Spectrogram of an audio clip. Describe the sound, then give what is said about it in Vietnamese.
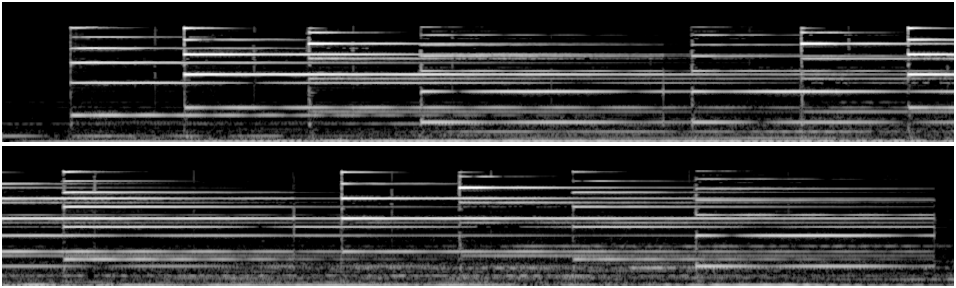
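A bell strikes repeatedly while a clock counts the hour at night in an old house. Its bright, ringing metallic tones come in a series of strokes at an uneven pace and overlap as they fade. A steady low hum runs underneath. “Tiếng chuông lại một lần nữa vang lên.”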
